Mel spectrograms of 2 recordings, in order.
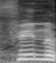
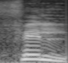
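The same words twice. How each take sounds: First: "ফিন" with a clear final n; unmerged n. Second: "ফিল" with l replacing the n; merged l. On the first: Teacher saying what it ought to be, unmerged n. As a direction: end "ফিন" on a plain n. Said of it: "ফিন হওয়া উচিত". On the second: Teacher correcting it to what occurs here, merged l. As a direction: end "ফিল" on l, not n. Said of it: "কিন্তু এখানে ফিল". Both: Shown as a demonstration.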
